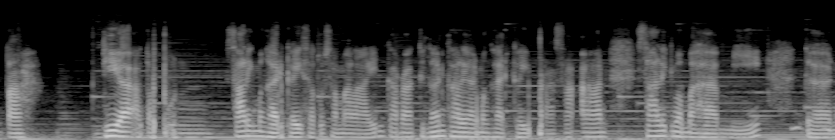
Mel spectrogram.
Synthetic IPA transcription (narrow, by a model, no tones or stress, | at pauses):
t̪ah | diaʔa̰t̪awpʊnsalɪŋməŋɦarɡaisat̪usamalaɪnkarənad̥əŋankalianməŋɦarɡaipəɾasa̰ʔan | salɪŋməmaɦami | dan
